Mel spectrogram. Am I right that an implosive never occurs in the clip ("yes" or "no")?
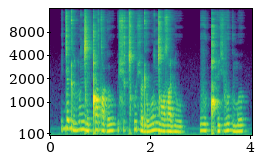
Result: yes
